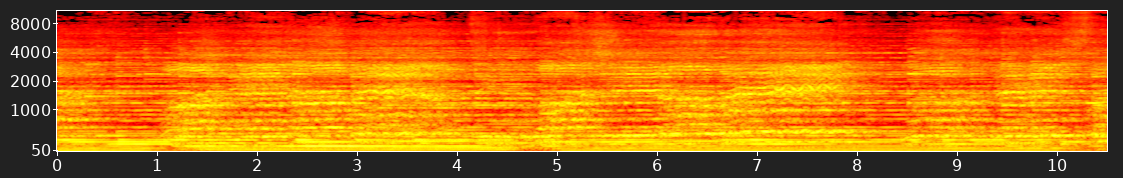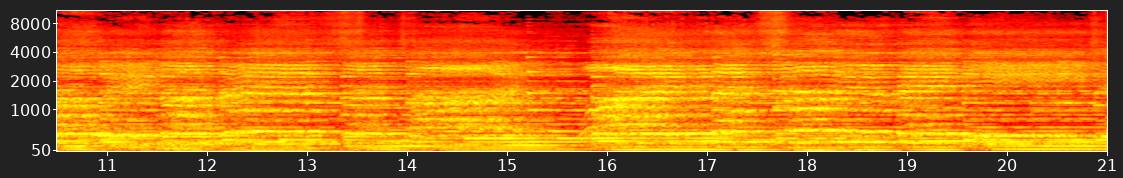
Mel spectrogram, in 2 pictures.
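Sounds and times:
choir singing worship music: 0.0 - 21.0.

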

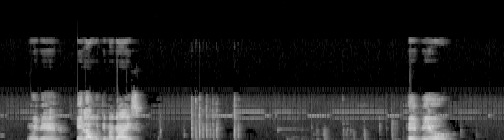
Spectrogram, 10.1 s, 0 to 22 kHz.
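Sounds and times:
keyboard typing clicks: 3.2 - 4.9, 5.8 - 8.2.

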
